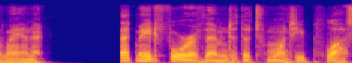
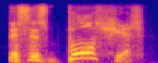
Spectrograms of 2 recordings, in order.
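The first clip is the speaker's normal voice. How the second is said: slow, louder, higher angry shout; 13 semitones higher, 6 dB louder, slower than usual. Acted. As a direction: yell it from across the room. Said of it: "a voice shouted".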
